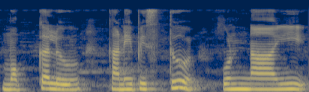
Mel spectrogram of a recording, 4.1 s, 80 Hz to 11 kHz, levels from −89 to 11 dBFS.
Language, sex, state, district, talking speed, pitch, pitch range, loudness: Telugu, female, Andhra Pradesh, Sri Satya Sai, 45 wpm, 190 Hz, 185-195 Hz, -12 LUFS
